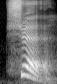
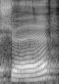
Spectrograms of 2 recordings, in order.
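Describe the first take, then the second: First: The pitch falls on the word. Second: The pitch does not fall on the word. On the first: "you go down on that word" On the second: "instead of sure"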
